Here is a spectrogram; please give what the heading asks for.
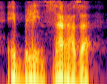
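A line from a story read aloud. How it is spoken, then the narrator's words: Hissed. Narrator (Russian): прошипел философ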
